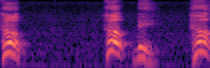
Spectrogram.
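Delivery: loud, slow little cartoon king voice. Describing a phone game ad with a little king: little king voice. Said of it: "it's like a little king".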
